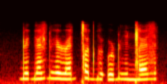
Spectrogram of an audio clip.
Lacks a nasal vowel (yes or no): yes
